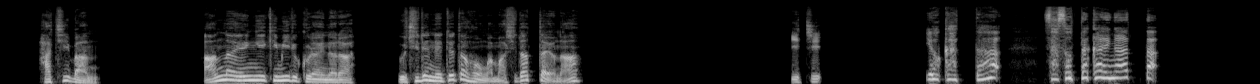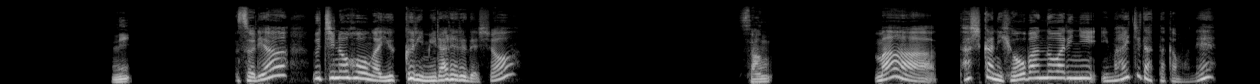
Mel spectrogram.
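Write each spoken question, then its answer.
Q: あんな演劇見るくらいなら、うちで寝てた方がマシだったよな。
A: 3: まあ、確かに評判の割にいまいちだったかもね。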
